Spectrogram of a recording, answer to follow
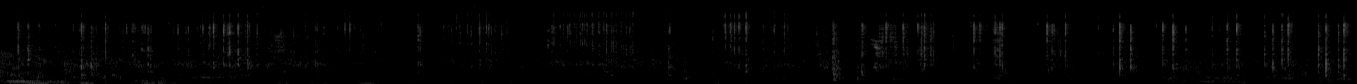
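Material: Hard plastic.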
